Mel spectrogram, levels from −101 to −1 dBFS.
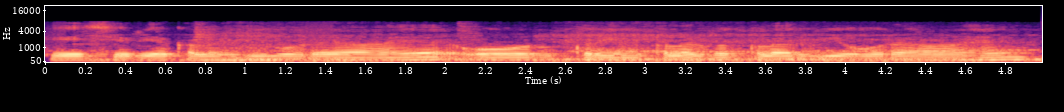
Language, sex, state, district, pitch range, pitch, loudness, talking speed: Hindi, male, Uttar Pradesh, Shamli, 115-120 Hz, 120 Hz, -15 LUFS, 190 wpm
